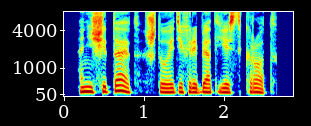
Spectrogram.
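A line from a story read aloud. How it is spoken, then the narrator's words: Quiet. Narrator (Russian): тихо сказала Мия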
